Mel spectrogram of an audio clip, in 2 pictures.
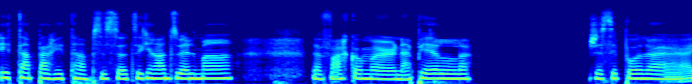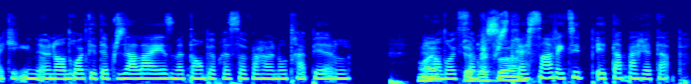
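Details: Adult woman speaking French; no speech disorder.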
